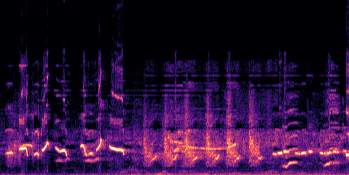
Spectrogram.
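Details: Oriental magpie-robin lure song intended to make a sluggish bird respond: fast, jumbled whistled phrases, a burst of dense chatter midway, then clearer falling whistles, over low background noise.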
